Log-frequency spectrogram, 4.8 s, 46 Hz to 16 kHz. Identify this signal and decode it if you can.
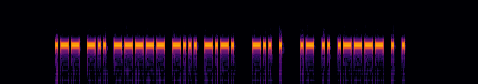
Morse code, heard as a keyed tone, about 43 wpm, 700 Hz. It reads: WD0BC DE AI1EE
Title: USA Callsign DE Callsign - 5 Characters - 45wpm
